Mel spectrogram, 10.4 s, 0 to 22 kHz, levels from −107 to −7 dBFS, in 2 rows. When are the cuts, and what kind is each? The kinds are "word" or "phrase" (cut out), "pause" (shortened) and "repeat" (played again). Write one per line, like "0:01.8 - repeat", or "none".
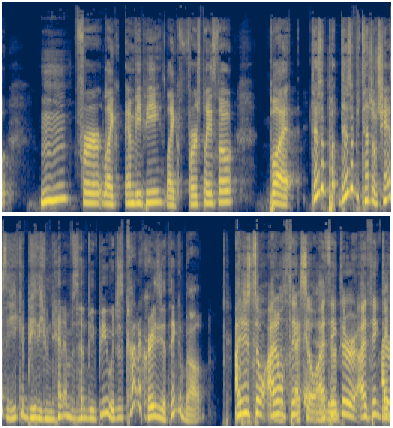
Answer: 0:04.1 - pause
0:08.2 - pause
